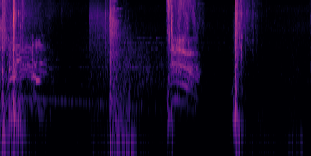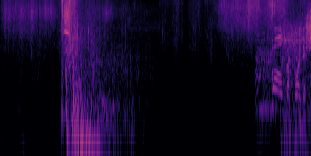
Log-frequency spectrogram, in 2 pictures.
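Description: Tall grass rustles as a person creeps through it.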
